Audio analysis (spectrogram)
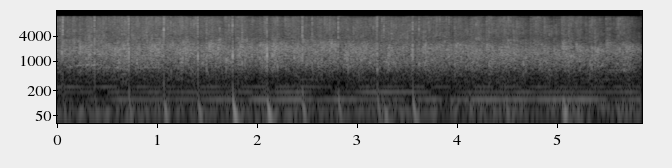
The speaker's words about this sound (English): You know, I know you guys are clapping for the video, but actually, can we give a hand for anybody that's volunteered for anything in this church? Can we give you a hand right now?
